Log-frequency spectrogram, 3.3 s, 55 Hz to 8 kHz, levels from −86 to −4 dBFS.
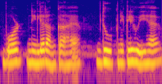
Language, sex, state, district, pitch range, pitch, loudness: Hindi, female, Delhi, New Delhi, 185-200 Hz, 195 Hz, -14 LUFS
